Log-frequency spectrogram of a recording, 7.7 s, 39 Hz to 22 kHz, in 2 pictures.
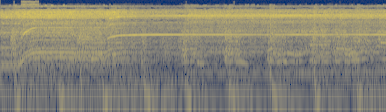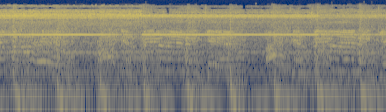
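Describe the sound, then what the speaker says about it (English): A power drill whirs steadily with repeated bursts and pitch shifts as it bores holes, lubricated with WD-40, close and loud, with faint mechanical clicks between pulses. "to help it with drilling"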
